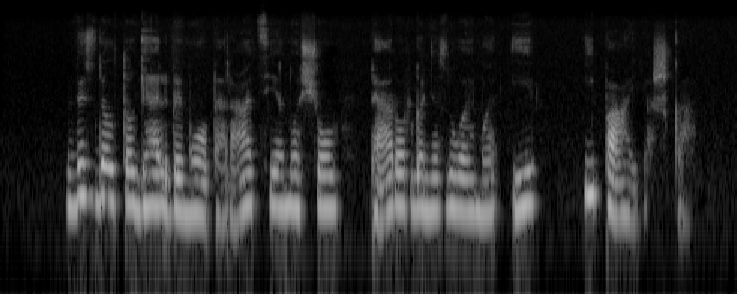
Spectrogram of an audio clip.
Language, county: Lithuanian, Klaipėda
